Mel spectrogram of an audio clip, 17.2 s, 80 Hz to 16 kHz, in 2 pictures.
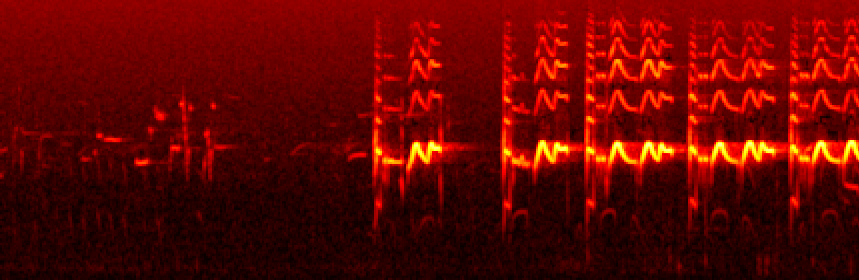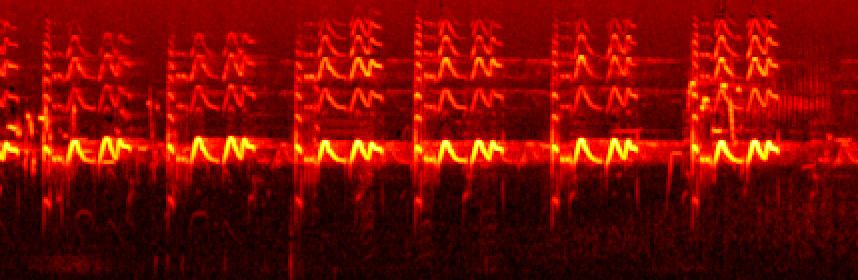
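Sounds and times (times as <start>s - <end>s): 
willet calling with rolling ringing calls: 3.5s - 17.1s.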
